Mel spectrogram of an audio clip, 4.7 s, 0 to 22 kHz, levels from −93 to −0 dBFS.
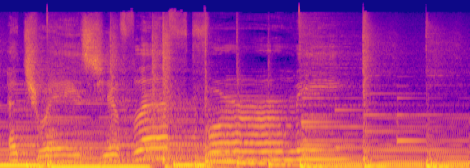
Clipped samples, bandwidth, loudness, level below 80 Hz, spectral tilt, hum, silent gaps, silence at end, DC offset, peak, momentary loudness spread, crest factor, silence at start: under 0.1%; 16.5 kHz; -16 LUFS; -14 dBFS; -6 dB/octave; none; none; 0 s; under 0.1%; 0 dBFS; 5 LU; 12 dB; 0 s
